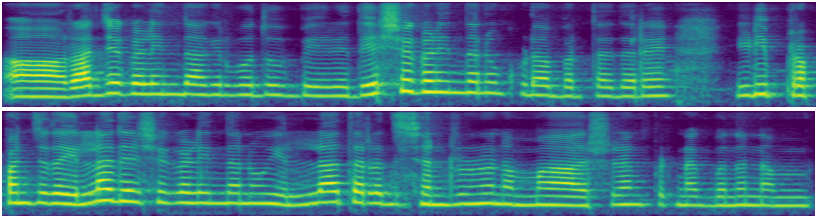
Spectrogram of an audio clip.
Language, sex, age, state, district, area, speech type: Kannada, female, 30-45, Karnataka, Mandya, rural, spontaneous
